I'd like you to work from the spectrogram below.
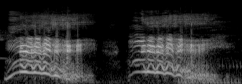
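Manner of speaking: very high whinnying neigh; whinny like a horse. A narrator's reading. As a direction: horses calling to the farmer. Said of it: "said the horses".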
